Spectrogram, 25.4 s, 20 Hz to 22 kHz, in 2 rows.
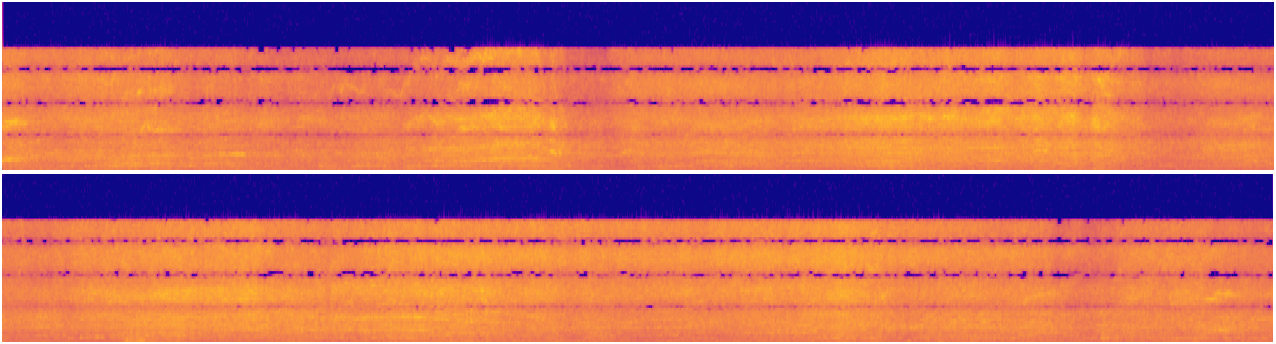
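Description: Electric 1/8-scale RC truggies racing on a dirt track: a continuous mix of motor whine and tyres on dirt that swells and fades as the trucks pass, over a low steady hum.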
